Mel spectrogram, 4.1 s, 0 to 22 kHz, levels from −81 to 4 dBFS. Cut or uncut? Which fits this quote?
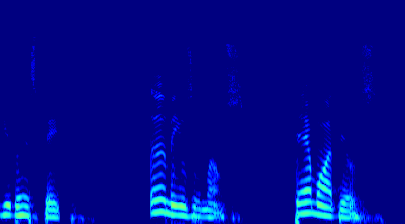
uncut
